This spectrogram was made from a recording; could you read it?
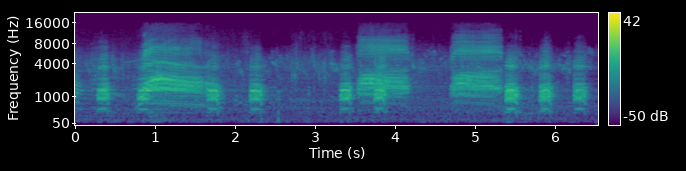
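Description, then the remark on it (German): Crows caw repeatedly, a run of harsh, raspy calls, some short and clipped, others drawn out, sounding loud with no talking. “Man könnte formelhaft auch sagen, die Kulturgeschichte der Menschen vollzieht sich unter der Beobachtung der Krähen.”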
